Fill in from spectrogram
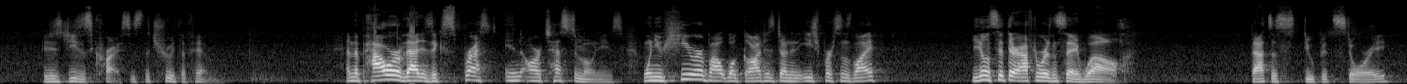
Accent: United States; moved away; When I first came to this country from the States, growing up in America, there's a lot of churches in the city I grew up

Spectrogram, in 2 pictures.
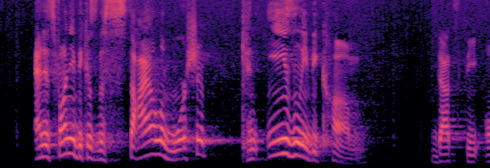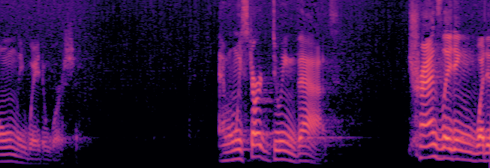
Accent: United States; Growing up in the States, I grew up in a church which only used the organ for worship.

